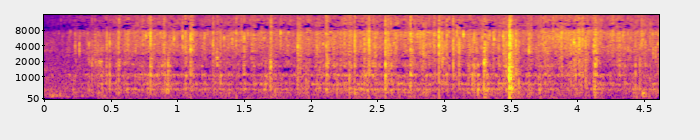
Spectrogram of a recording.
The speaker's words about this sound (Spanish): Para arrancar colocamos una olla grande con mantequilla y un picado de cebolla larga y lo dejamos sofreír un rato.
